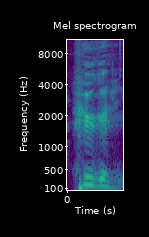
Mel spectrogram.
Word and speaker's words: hygge: Have I said that right? Hygge, which is great. – Hygge, yes. – Hygge. – Yeah, yeah. – Hygge. You got close enough. – Hygge. – I've heard many variations.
